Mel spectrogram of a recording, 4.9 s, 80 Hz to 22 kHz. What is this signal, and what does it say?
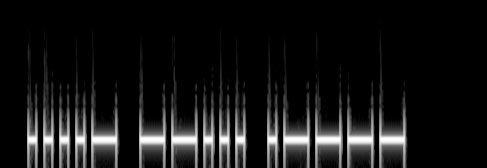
Morse code, heard as a keyed tone, about 14 wpm, 700 Hz. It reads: 471
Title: CWT Exchange 15wpm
